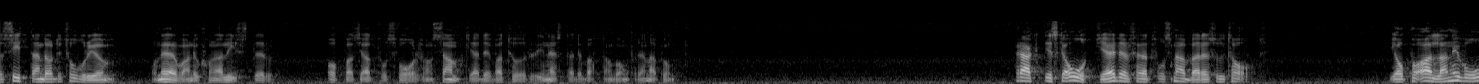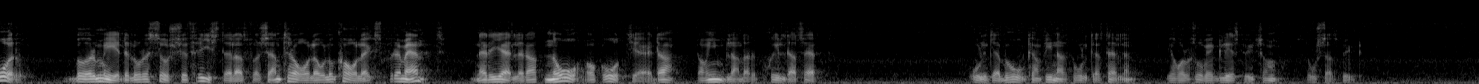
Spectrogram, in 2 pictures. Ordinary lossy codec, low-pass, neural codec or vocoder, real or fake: none; none; codec, 16 kHz, 16 kbps, FunCodec, trained on Chinese and English, 50 frames a second; fake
